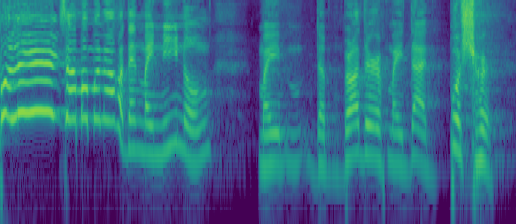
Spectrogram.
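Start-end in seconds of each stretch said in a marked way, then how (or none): 0.0-1.2 shrill, very high, very loud grieving wailing shout. Retelling a grandmother shouting at a burial: imitating a grandmother shouting. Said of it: "she was just shouting".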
